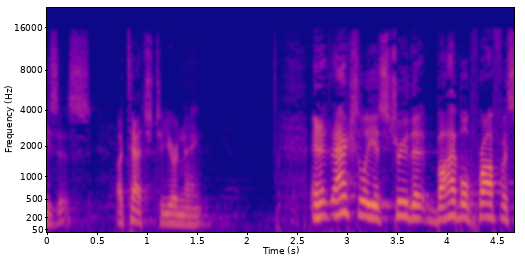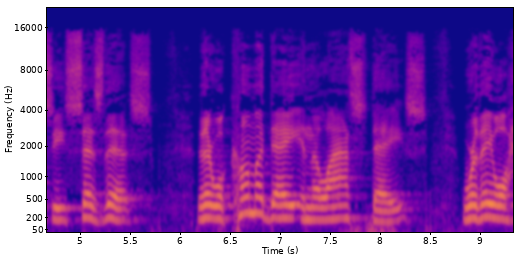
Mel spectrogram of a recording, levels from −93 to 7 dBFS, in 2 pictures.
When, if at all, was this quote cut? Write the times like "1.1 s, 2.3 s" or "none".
none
